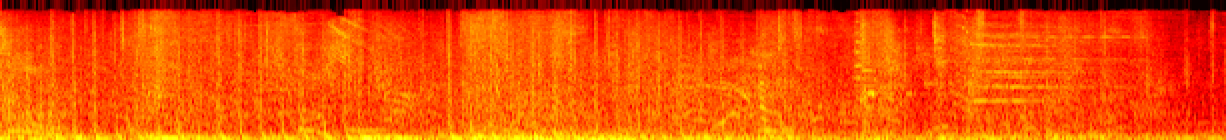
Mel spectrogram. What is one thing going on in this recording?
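Rapid energy gunfire blasts in bursts.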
